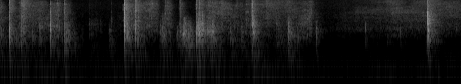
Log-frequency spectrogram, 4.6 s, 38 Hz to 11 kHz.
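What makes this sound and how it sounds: A bare hand grips the edge of an open early-2000s magazine, turning several thin glossy paper pages and smoothing them flat with the fingertips. The pages give a quick series of crisp, bright rustles and soft slaps, with fainter brushing between them and a final sharp flick near the end.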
